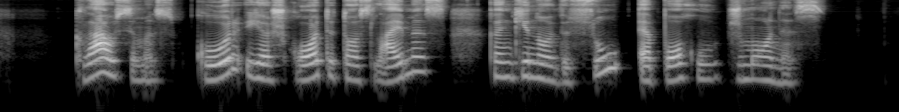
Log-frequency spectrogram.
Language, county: Lithuanian, Vilnius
